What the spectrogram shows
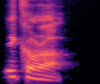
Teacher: when I sound it out, it's more of a D sound instead of an R sound, like a D, kind of rolls your tongue a little bit better than saying an R.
